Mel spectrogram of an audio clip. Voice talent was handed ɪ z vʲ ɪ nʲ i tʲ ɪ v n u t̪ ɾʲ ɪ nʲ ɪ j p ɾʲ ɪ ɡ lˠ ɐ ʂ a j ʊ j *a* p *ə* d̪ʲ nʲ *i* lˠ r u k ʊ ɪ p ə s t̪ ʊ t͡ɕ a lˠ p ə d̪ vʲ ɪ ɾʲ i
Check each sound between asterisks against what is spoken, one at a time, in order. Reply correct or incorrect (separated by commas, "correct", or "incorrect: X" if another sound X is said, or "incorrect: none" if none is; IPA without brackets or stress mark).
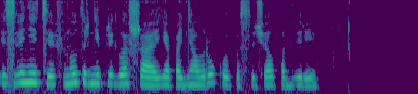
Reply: correct, incorrect: ɐ, incorrect: a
